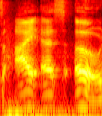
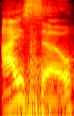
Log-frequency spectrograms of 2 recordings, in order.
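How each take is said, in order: First: It is said as three separate letters. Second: It is said as one whole word. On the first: "the three letters" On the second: "invented a new word"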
